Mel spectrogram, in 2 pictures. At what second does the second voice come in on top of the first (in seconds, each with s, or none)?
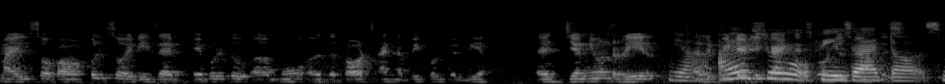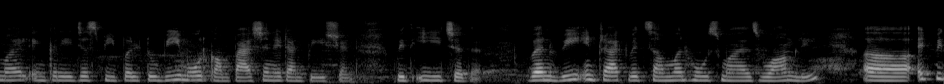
6.9 s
